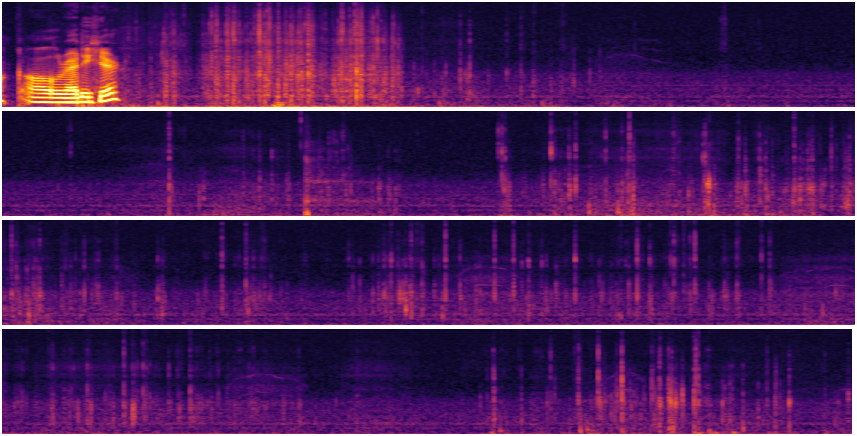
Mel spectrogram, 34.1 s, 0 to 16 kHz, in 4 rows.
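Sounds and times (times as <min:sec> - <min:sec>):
small objects clicking and rustling: 0:01.2 - 0:06.0, 0:13.5 - 0:24.9, 0:25.5 - 0:28.6, 0:30.4 - 0:34.0.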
